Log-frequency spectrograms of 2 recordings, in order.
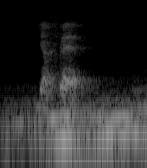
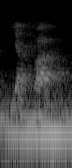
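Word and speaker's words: יפה: this one this one masculine one is franz yaffe and the feminine ones pronounced yaffa so here we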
